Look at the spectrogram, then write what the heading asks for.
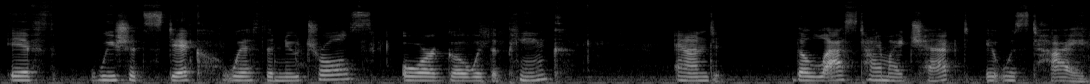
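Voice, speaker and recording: Sick woman vlogger, lowish raspy voice, chatty and rambling, light hiss behind. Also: fairly bright tone. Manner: chatty and rambling, frequent ums. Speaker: planner vlogger. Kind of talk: chatty plan-with-me vlog.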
